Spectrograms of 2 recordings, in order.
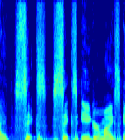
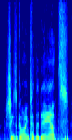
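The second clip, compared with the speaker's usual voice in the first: much higher, lilting little mouse line; high storybook voice; 13 semitones higher than usual. A narrator's reading. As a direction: lift it high and delighted. Story reading to children.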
